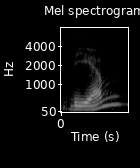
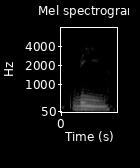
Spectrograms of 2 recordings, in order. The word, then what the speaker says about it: Veeam: Everybody asks, you work with, and then they usually pause and say, is it VM? And it's actually Veeam, and it rhymes with team.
